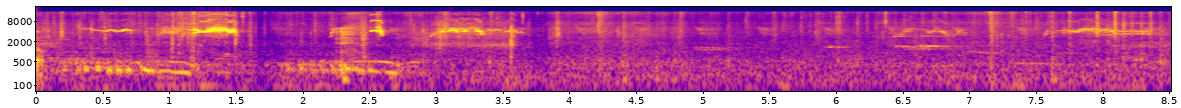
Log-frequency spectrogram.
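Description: Pigeon wings flapping over the first few seconds, with a few short, high bird chirps; quieter after that.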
